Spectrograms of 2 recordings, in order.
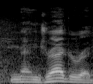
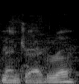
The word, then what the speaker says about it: mandragora: The mandragora doesn't like it. Captain, did you just use .hack as a guide for how to pronounce mandragora? Yes, I did. It's mandragora, you uneducated plebe.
